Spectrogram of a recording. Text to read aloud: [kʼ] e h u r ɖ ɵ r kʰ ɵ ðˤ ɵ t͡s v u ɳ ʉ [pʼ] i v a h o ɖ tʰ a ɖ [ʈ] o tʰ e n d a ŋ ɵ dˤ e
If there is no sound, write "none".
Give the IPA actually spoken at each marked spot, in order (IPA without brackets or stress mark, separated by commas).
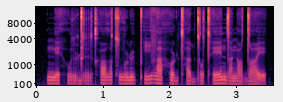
ŋ, pʼ, d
